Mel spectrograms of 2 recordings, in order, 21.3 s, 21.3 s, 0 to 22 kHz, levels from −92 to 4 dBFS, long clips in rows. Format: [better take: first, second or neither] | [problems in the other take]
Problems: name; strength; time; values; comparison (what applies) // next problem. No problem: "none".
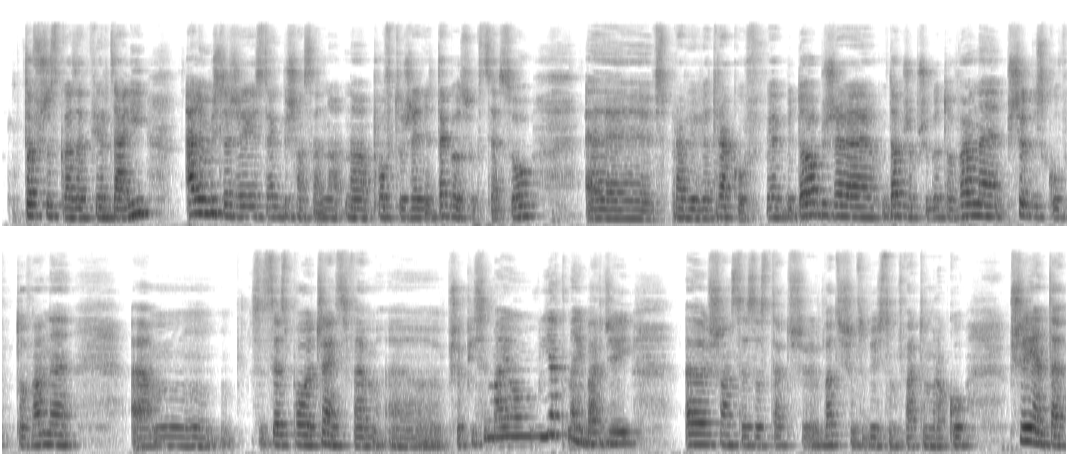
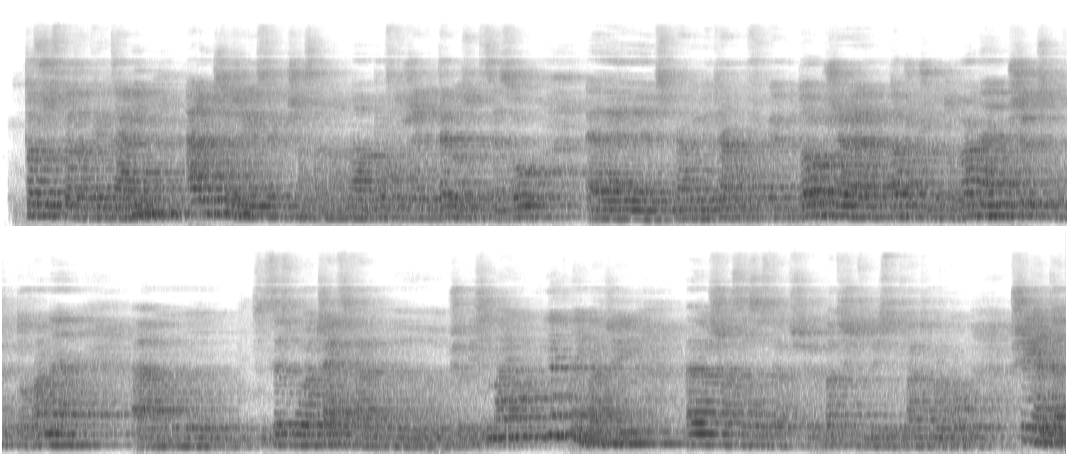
first | room echo; strong; dies away in 2.2 s; slight in the first // off-mic speech; far; far in the first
